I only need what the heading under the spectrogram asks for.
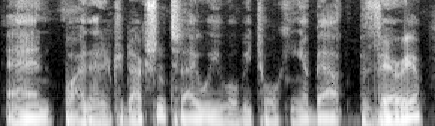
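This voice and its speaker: Low-voiced man hosting a podcast. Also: steady tone, brisk, a little mellow, breathy edge, dry recording. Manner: chatty, self-correcting questions. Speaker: podcast host. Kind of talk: casual interview.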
